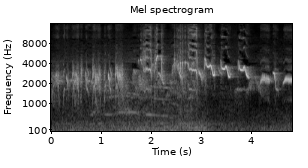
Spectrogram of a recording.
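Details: Chinese hwamei practising its contest song in the morning: rough scratchy notes followed by bright, ringing whistles that sweep downward in quick succession.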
